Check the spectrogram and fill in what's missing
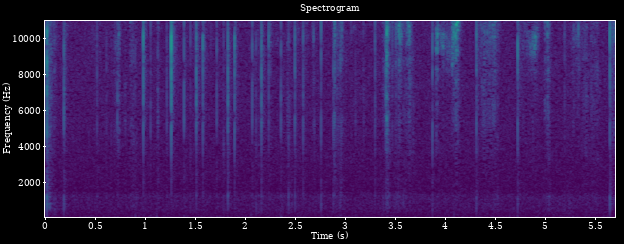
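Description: A single small, solid ice cube is held up close and scratched and rubbed with long fingernails. The result is quiet, rapid, bright scratching clicks and rasps, each dying away almost instantly, over a steady low hum.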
